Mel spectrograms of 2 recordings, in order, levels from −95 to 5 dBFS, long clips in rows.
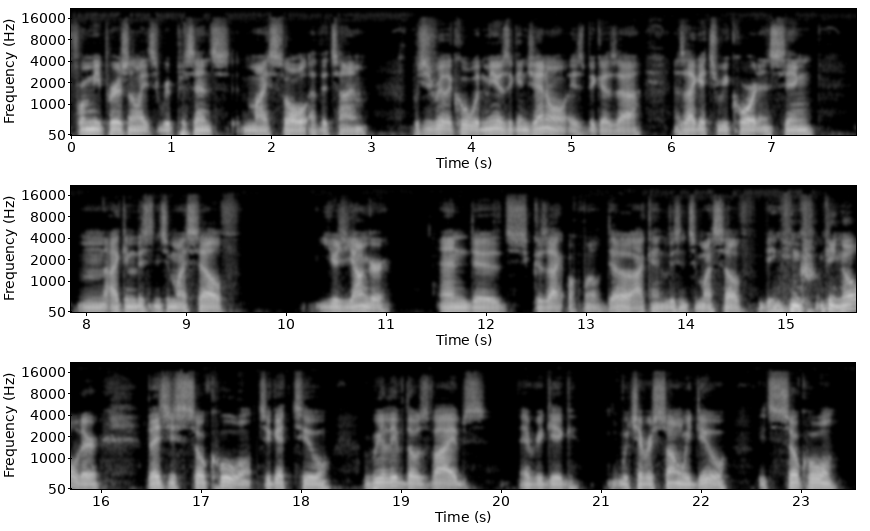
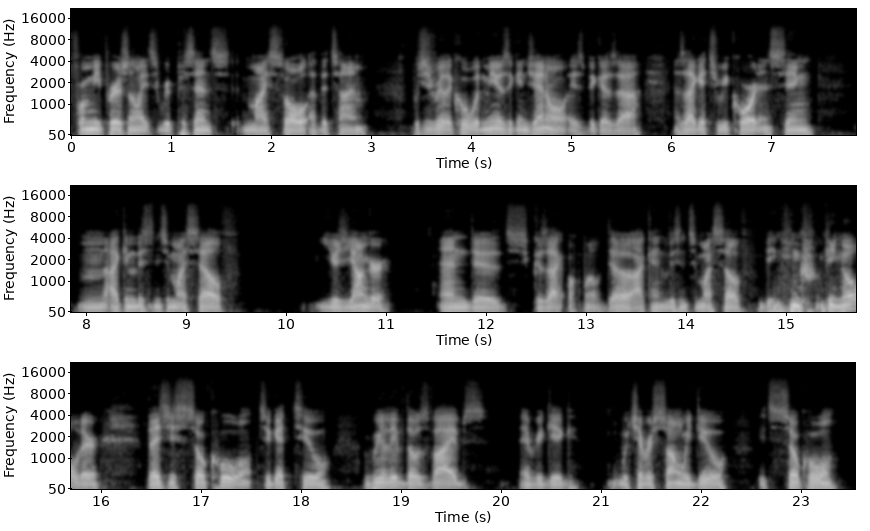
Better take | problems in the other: first | muffled; slightly; fading above 2.5 kHz

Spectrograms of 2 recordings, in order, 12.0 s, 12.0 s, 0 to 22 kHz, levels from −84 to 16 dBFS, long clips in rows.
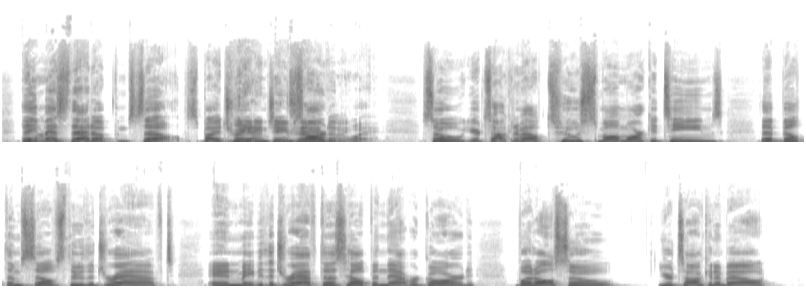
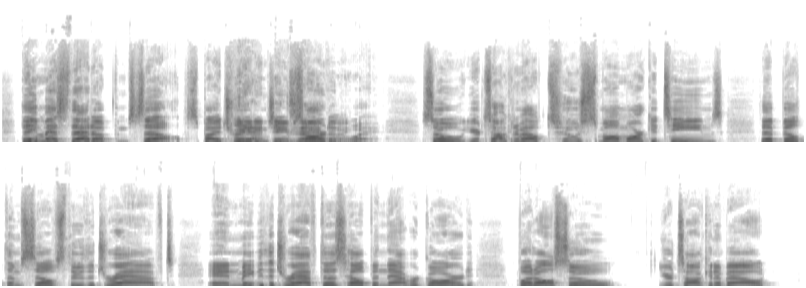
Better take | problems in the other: first | thin; very; fading below 300 Hz

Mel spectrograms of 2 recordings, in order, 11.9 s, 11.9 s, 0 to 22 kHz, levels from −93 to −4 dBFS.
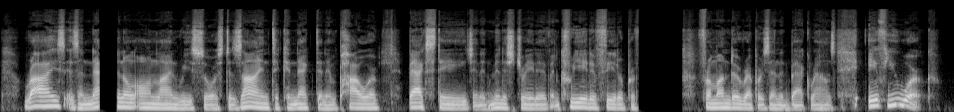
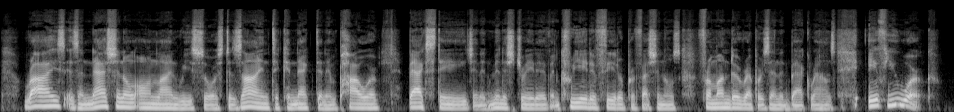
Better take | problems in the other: second | audio cutting out; at 1 s and at 8 s for 0.5 s

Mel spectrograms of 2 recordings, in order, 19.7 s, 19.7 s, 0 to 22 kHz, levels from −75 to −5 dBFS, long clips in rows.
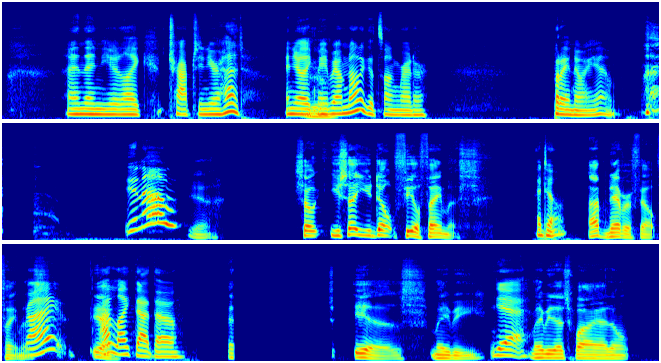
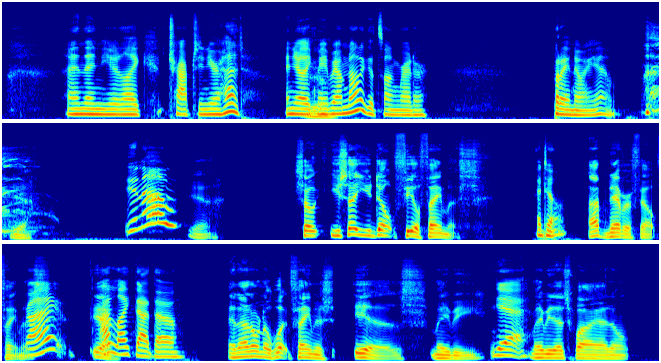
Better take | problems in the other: second | audio cutting out; at 6.5 s and at 15 s for 1 s

